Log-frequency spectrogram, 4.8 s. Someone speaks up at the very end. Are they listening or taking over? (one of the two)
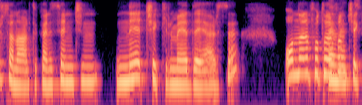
listening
